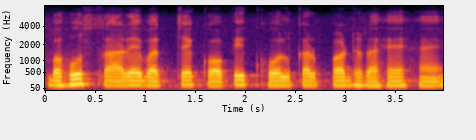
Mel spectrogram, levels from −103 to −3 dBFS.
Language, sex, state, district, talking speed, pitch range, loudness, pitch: Hindi, male, Haryana, Rohtak, 135 wpm, 115-125 Hz, -17 LUFS, 115 Hz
